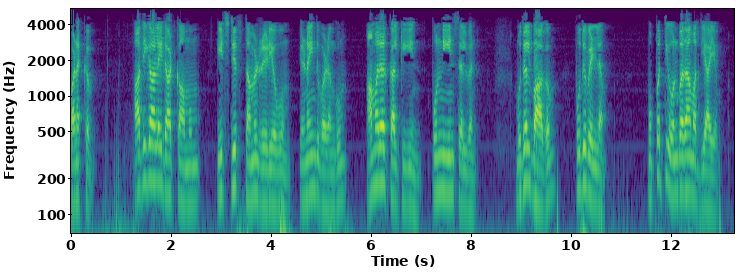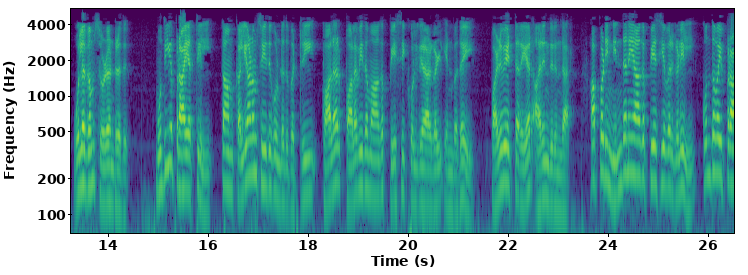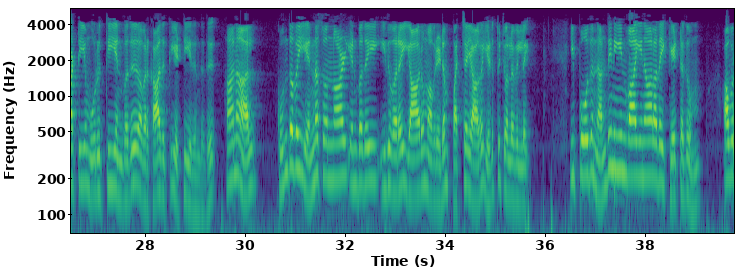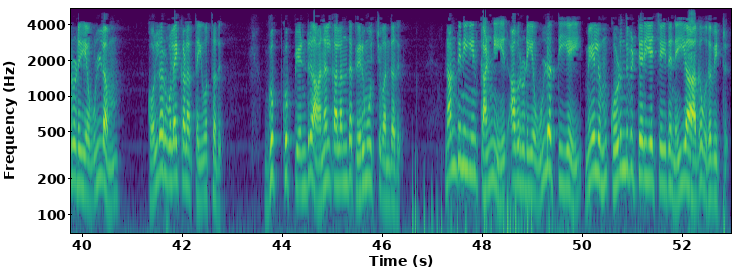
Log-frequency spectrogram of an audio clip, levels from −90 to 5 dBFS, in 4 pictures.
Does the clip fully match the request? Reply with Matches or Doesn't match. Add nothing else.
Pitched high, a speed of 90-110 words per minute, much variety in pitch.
Doesn't match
